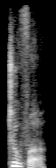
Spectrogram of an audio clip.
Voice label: "tufa", Indian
